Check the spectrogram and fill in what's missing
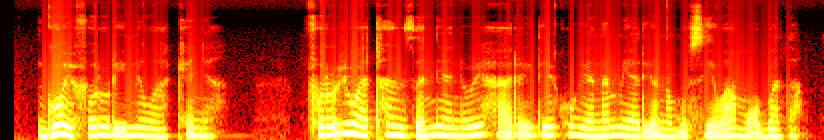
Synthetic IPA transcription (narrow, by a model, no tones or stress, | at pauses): ɡɔɛfɔɾɔɾḭnɛwakʰɛɲa | fɔɾɔɾiwatʰanzanianɛweha̰ɾɛ̰iɾiɛkʰɔɣeanamiaɾḭɔ̰namusiɛ̰wamɔ̰baða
